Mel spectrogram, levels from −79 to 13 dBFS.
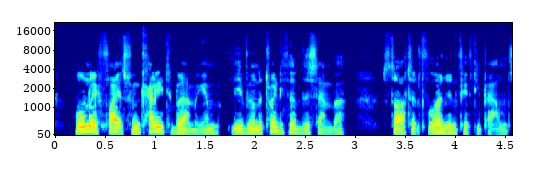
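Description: Throughout, the speech sounds swirly, smeared and hollow, with blurred attacks. This is likely generation loss, fitting about four re-encodes through AAC-LC at 96 kbit/s.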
